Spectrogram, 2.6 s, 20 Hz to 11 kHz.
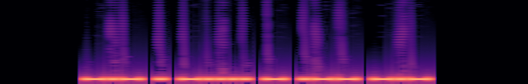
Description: Morse code, heard as a keyed tone, about 40 wpm, 700 Hz. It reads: KE6TWK
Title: USA Call Signs - 6 Characters - 40wpm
